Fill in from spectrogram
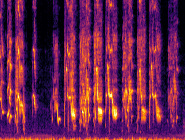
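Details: Jungle myna at a nest with sky blue eggs in Rajasthan: harsh, grating squawks in quick succession, about three or four a second with uneven spacing, over a soft low rumble.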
